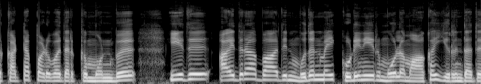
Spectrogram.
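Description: Throughout the speech, the gain ducks by about 15 dB under each loud syllable. This is gain pumping, likely from excessive input gain driving a fast limiter.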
